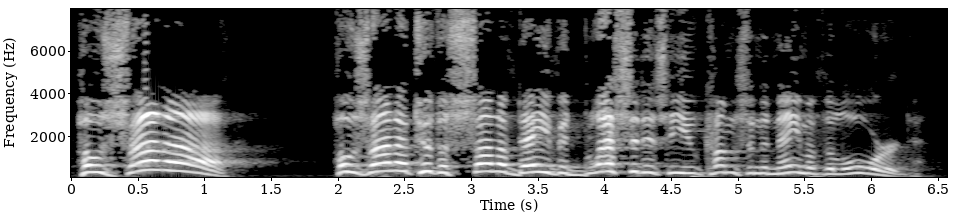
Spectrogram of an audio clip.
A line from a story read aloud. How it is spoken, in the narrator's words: the people who yelled said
